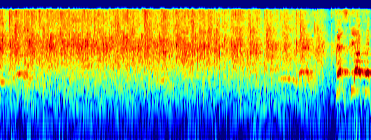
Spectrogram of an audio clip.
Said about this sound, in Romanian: Amen. Credem noi aceasta. Să-l aplaudăm pe el.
